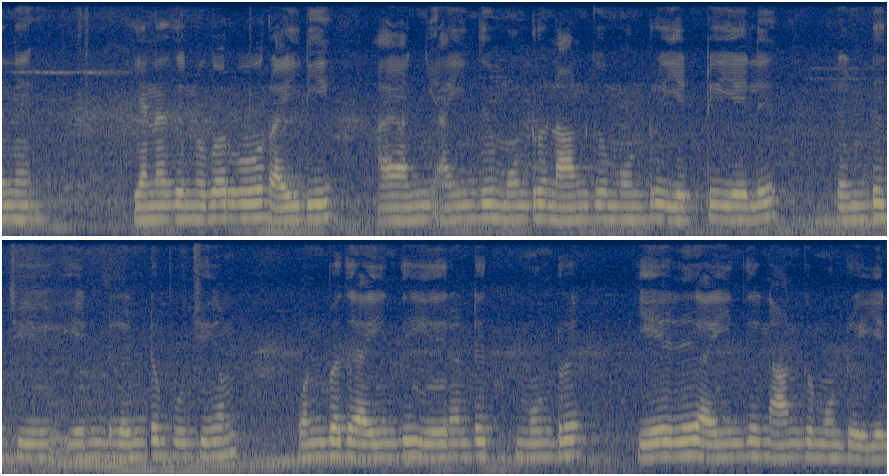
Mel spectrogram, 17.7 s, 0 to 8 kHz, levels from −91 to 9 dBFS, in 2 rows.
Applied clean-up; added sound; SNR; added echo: none; none; none; none.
